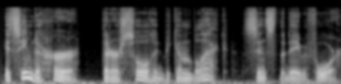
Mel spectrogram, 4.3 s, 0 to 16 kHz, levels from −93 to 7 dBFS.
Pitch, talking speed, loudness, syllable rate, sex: 95 Hz, 195 wpm, -19 LUFS, 5.4 syllables/s, male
